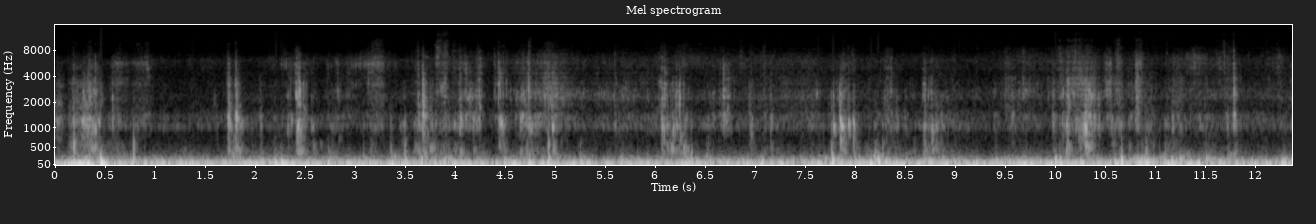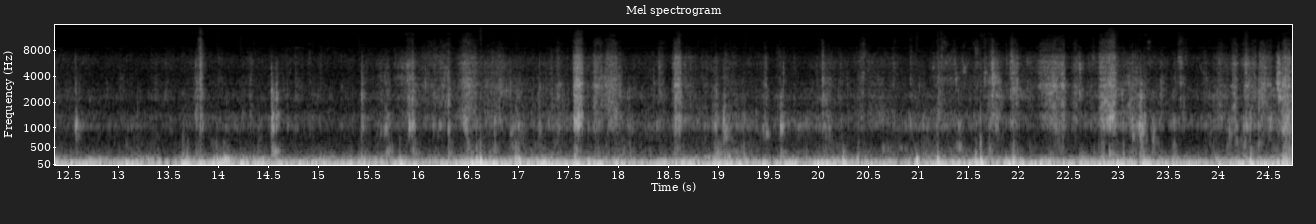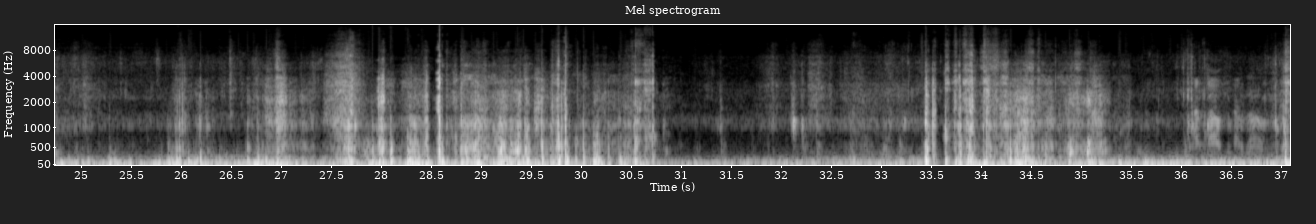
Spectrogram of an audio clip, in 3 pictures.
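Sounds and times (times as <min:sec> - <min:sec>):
boat engine low rumble: 0:00.0 - 0:37.0
gear knocking against hull: 0:24.9 - 0:30.9.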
